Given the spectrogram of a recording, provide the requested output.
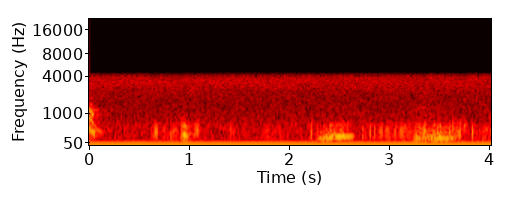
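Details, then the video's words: A collie-husky mix dog gives low, rumbling growls with short grumbling moans in between during his playful "funny five minutes" burst in the afternoon. "Loki (collie x husky) growling and making funny noises"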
